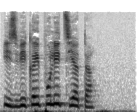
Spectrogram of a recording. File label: police, bulgarian; Извикай полицията!; Izvikaj policijata!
